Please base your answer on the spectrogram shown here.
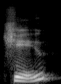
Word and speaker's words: do you: it's very unnatural and the do you we push together and we say jew so what do what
